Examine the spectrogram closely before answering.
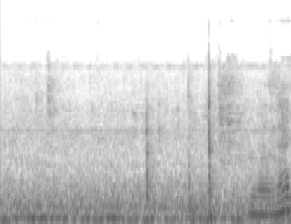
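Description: A pencil taps on a hard surface.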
